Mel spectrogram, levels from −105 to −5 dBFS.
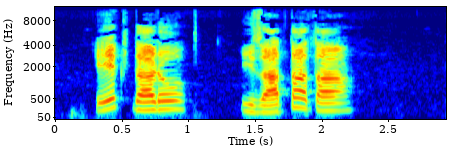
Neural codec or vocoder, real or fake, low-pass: none; real; 10.8 kHz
